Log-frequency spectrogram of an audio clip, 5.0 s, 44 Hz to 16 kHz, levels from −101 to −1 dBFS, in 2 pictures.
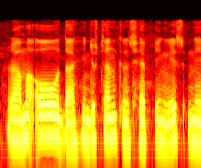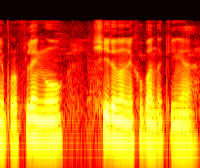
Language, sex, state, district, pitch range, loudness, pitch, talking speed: Garo, male, Meghalaya, West Garo Hills, 110-125 Hz, -17 LUFS, 115 Hz, 120 wpm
